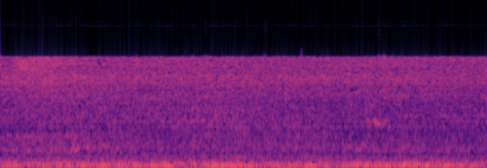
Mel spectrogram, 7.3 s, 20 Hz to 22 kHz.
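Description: Engine of a 1950 Chevrolet 3100 pickup rat rod idling steadily through a loud exhaust, a deep, even note that holds the same pitch throughout.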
